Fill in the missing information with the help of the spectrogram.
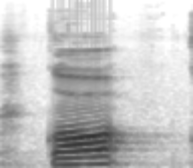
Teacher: ক উচ্চারণ করার সময় খেয়াল করো ক এর সাথে অ আসছে মানে একটা স্বরবর্ণীয় স্বর বর্ণ চলে আসছে ক উচ্চারণ করো দেখো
